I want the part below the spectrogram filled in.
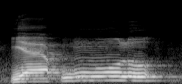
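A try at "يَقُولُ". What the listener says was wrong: Jangan masuk hidung. Yaqulu. Jangan yaqum. Jangan masuk hidung.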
